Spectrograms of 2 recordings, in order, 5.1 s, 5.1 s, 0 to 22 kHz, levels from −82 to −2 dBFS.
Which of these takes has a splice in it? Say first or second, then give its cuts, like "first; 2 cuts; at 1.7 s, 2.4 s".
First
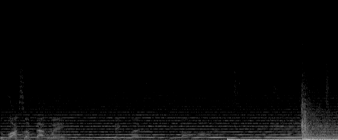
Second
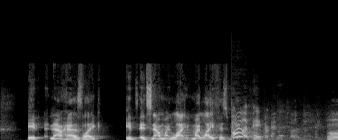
second; 1 cut; at 3.5 s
